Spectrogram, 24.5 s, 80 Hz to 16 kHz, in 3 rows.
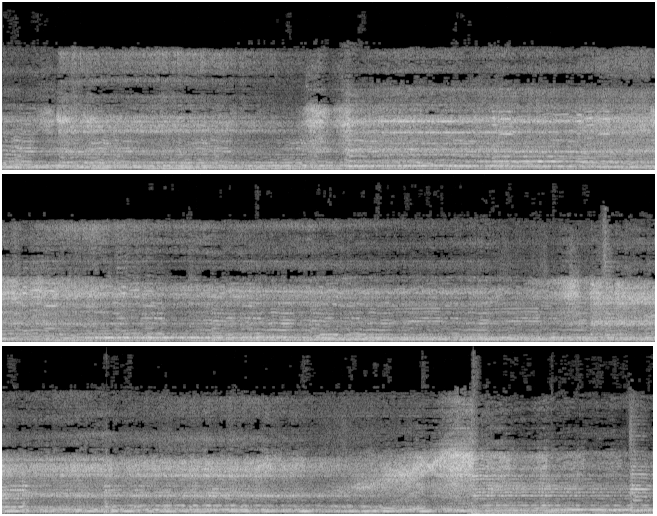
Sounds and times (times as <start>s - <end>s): Electric guitar: 0.0s - 24.4s.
